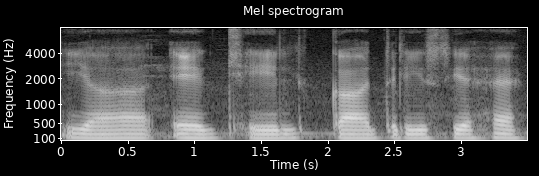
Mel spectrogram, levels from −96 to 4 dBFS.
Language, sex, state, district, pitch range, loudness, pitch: Hindi, male, Jharkhand, Ranchi, 105-110 Hz, -16 LUFS, 110 Hz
